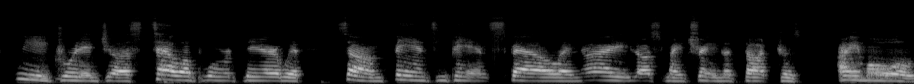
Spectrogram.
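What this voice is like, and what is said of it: Old man voice. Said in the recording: “old man voice”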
